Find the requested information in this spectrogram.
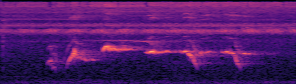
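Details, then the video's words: Wild white-rumped shama in a forest: clear whistled phrases with slurred rising and falling notes, several sustained tones, over a steady insect drone and faint low hum. "the sound of birds in the forest.wild white rumped shama"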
